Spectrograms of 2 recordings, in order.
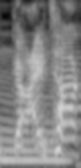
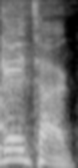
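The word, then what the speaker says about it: Gaytok: Guy Talk or Gay Talk? Was I saying that wrong? I think it's Guy Talk. I think it's Guy Talk. We were all saying it. All of us were saying it wrong.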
